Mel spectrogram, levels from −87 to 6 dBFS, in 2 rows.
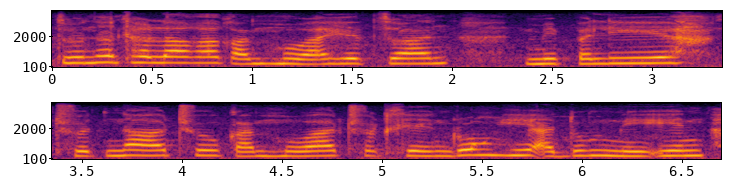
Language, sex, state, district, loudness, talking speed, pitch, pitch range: Mizo, female, Mizoram, Aizawl, -13 LUFS, 205 wpm, 265 Hz, 255-285 Hz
